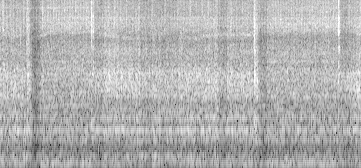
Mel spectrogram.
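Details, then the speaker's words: Maruti Eeco after tightening the loose alternator belt: smooth, even idle with the AC compressor cycling in and its normal click, and no belt squeal or chirp remaining. Belt noise fixed. "देखिए बिल्कुल भी इसमें आवाज नहीं आ रही है कहीं से भी चुर चुर की आवाज नहीं आ रही है"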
